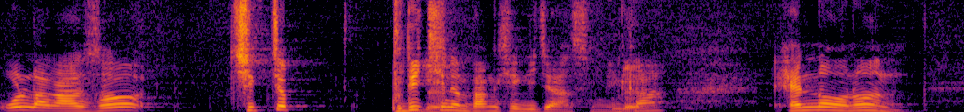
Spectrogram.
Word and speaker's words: NLAW: 그 이제 엔로라고 읽을 수 있는데요.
